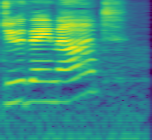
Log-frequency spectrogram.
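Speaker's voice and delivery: ordinary talk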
